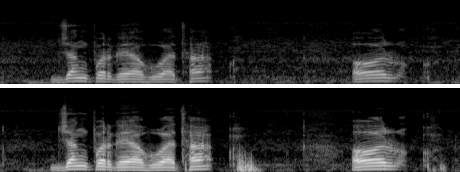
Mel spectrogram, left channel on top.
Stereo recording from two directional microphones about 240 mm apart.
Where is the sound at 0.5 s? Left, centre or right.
Right.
